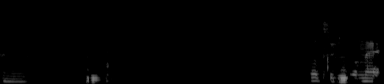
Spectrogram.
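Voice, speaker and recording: A man's voice: medium pitch, very slow, dry recording, highs cut off. A man taking part in a tabletop game as a player, talking casually. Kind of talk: casual chat.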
